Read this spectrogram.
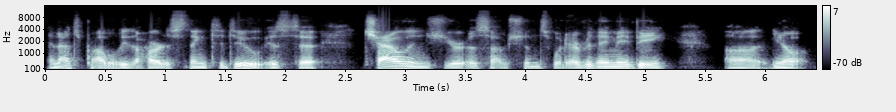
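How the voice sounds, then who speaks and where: A middle-aged man from Ohio, a guest researcher telling stories in a casual interview, animated and emphatic. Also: vocal fry. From Ohio, United States. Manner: animated storyteller, rising to emphatic highs. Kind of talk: casual conversation.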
